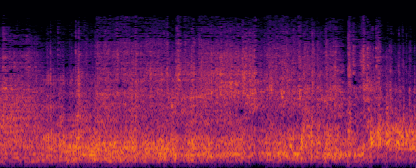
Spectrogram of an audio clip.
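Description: Two rocker covers on small wheels rolling down a rusty steel channel ramp, a steady, loud rolling rattle of wheels and metal on steel.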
